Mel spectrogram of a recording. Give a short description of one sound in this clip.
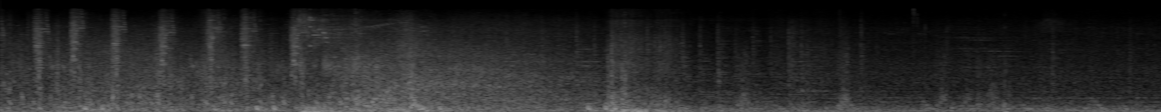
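Magic attacks boom and whoosh in a video game battle.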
